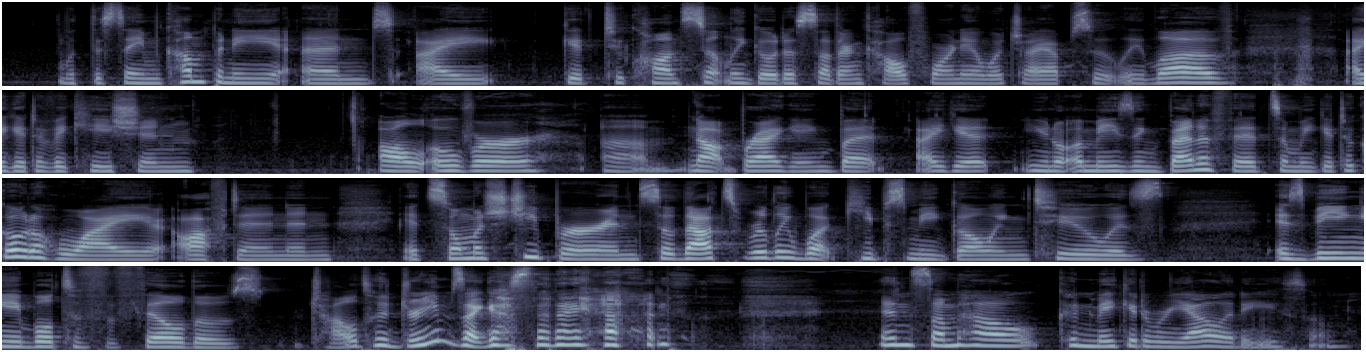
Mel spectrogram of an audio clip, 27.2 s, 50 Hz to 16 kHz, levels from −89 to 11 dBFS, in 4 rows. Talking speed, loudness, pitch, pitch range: 170 wpm, -26 LUFS, 200 Hz, 190-225 Hz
